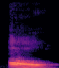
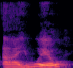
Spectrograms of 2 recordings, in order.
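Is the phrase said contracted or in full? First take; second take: contracted; full. First: One short syllable is said, I and will merged. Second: Two full words are said, with a clear will. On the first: "mas também eu posso falar all" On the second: "Eu posso falar I will"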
